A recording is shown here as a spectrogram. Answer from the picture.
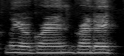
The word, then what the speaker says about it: Leo Grande: But, you know, seeing these women owning and exploring their sexuality, such as Emma Thompson in Good Luck to You, Leo Grande. I think I said that right. Leo Grande. – Yeah. – I think of Ariana Grande.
